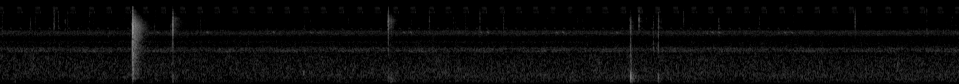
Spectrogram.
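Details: Crickets keep up a soft, continuous high trill on a summer night while a campfire pops loudly early on and snaps several more times, the crackles standing out over the insect chorus.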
